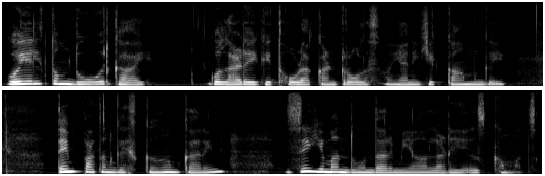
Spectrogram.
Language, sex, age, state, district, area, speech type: Kashmiri, female, 45-60, Jammu and Kashmir, Budgam, rural, spontaneous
